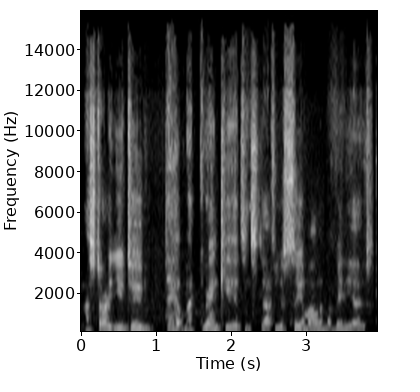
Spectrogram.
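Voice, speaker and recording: Husky laid-back Southern man in his fifties. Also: mid-range voice, fairly even intonation, fairly quick, low-quality recording. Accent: Southern American. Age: 50s. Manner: laid-back, joking, folksy rural speech. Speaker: livestream host, gardening channel. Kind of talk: casual chat reading viewer comments.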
